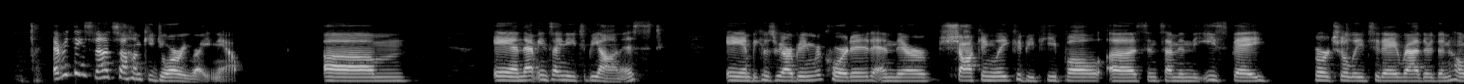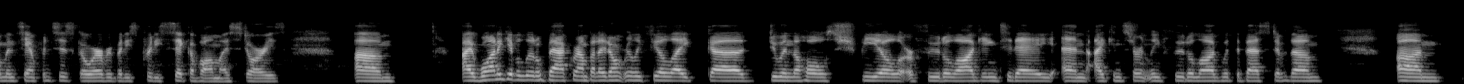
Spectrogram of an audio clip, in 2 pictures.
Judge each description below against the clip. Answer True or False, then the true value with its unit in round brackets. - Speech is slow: False (175 wpm)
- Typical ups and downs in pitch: False (2.1 semitones)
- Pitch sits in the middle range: True (170 Hz)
